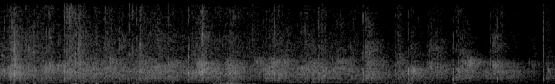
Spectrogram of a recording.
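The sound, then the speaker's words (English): A church crowd applauds news of its largest-ever miracle offering, dense overlapping claps forming a continuous wash of sound that holds at an even loudness for several seconds with no talking. “You can clap.”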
